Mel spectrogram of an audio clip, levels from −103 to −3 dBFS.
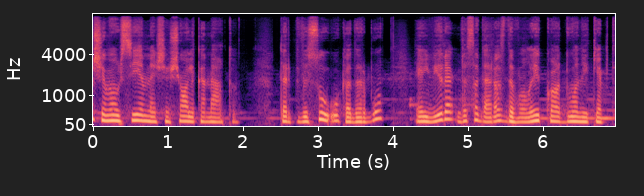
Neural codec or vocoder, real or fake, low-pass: codec, 44.1 kHz, 2.6 kbps, DAC; fake; 14.4 kHz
